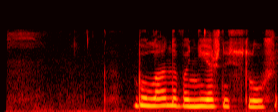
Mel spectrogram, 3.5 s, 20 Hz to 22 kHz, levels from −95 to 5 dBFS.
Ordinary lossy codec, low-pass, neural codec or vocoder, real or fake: none; 7.2 kHz; none; real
